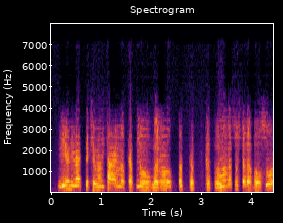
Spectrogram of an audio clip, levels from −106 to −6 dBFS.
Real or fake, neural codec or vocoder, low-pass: fake; codec, 44.1 kHz, 0.9 kbps, DAC; 7.2 kHz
